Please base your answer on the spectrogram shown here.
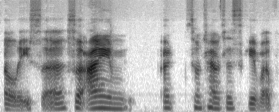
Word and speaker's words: Alissa: I'm Because It's how probably it's spelled, everybody says Alyssa, but it's Alisa.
